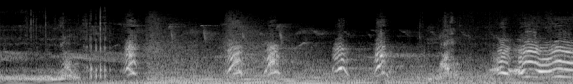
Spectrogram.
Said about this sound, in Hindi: पॉमी सचमुच भौंकने लगा था उसका भौंकना तो बंद होने का नाम ही नहीं ले रहा था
